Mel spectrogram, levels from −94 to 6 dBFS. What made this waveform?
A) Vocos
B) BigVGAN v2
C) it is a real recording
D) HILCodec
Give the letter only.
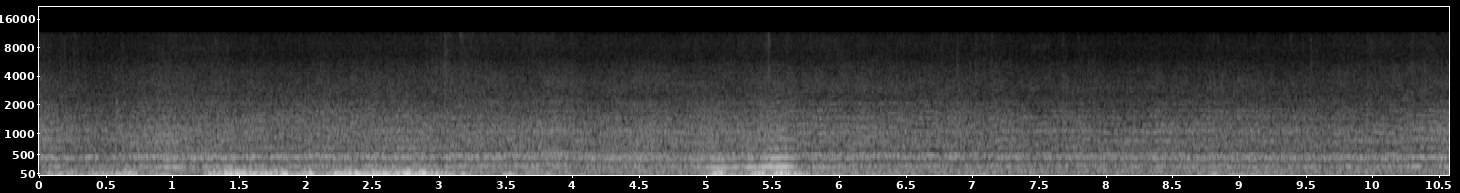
C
